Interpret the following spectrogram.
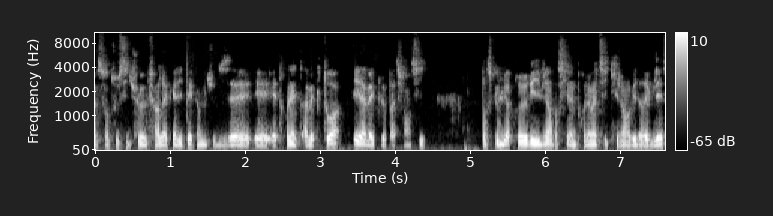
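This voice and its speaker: Deep husky-voiced man explaining. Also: a little mellow, dry recording, lo-fi sound. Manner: explains step by step, thinking aloud. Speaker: physiotherapist guest. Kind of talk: casual podcast explanation.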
